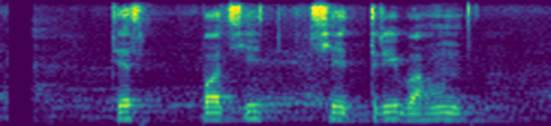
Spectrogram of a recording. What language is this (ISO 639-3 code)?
nep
